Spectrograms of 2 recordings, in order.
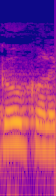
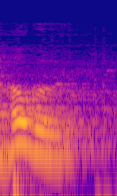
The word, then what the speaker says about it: Gokul: Instead of Gokul, it became Hogul. Because they mix up the G, the K, and the H. So Gokul became Hogul.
